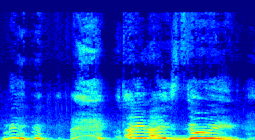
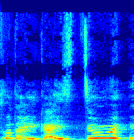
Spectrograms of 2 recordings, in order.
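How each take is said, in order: First: Slow, much higher, laughing through tears; drawn-out happy wail; overwhelmed laughing cry at the proposal. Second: Excited cry. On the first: Retold reaction, laughing. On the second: Retold reaction to proposal. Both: Retold or imitated.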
